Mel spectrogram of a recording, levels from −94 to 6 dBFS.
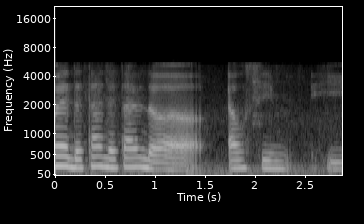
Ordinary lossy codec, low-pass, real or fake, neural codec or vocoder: none; 5.4 kHz; real; none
